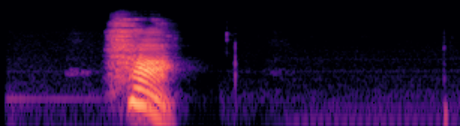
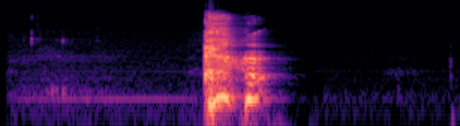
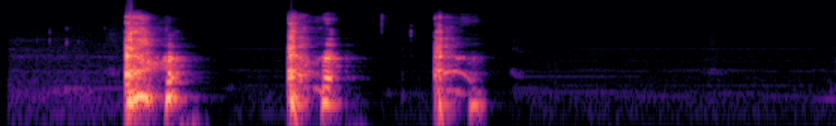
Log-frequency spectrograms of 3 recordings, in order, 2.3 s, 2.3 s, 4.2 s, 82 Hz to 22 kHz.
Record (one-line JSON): {"exhalation_length": "2.3 s", "exhalation_amplitude": 28215, "exhalation_signal_mean_std_ratio": 0.25, "cough_length": "2.3 s", "cough_amplitude": 32131, "cough_signal_mean_std_ratio": 0.26, "three_cough_length": "4.2 s", "three_cough_amplitude": 32714, "three_cough_signal_mean_std_ratio": 0.24, "survey_phase": "beta (2021-08-13 to 2022-03-07)", "age": "65+", "gender": "Female", "wearing_mask": "No", "symptom_cough_any": true, "symptom_onset": "12 days", "smoker_status": "Ex-smoker", "respiratory_condition_asthma": false, "respiratory_condition_other": false, "recruitment_source": "REACT", "submission_delay": "2 days", "covid_test_result": "Negative", "covid_test_method": "RT-qPCR", "influenza_a_test_result": "Negative", "influenza_b_test_result": "Negative"}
